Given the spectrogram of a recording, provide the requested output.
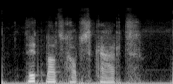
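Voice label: "lidmaatschapskaart", Dutch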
